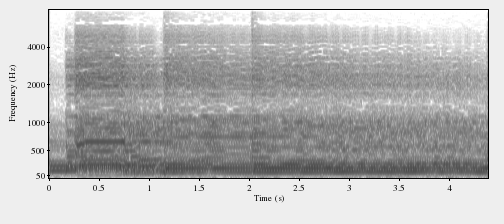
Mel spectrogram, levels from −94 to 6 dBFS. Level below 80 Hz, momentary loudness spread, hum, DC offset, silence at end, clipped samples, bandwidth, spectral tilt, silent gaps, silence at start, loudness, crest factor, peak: -56 dBFS; 4 LU; none; under 0.1%; 0 s; under 0.1%; 8 kHz; -7.5 dB/octave; none; 0 s; -27 LUFS; 14 dB; -14 dBFS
